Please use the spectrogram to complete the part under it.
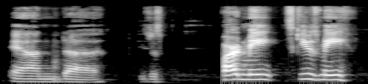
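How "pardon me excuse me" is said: small, higher-pitched little gnome voice. Voicing a gnome pushing through a crowd with a bowl: gnome voice. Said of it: "a gnome".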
